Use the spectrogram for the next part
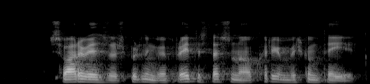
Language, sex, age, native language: Icelandic, male, 18-19, Icelandic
